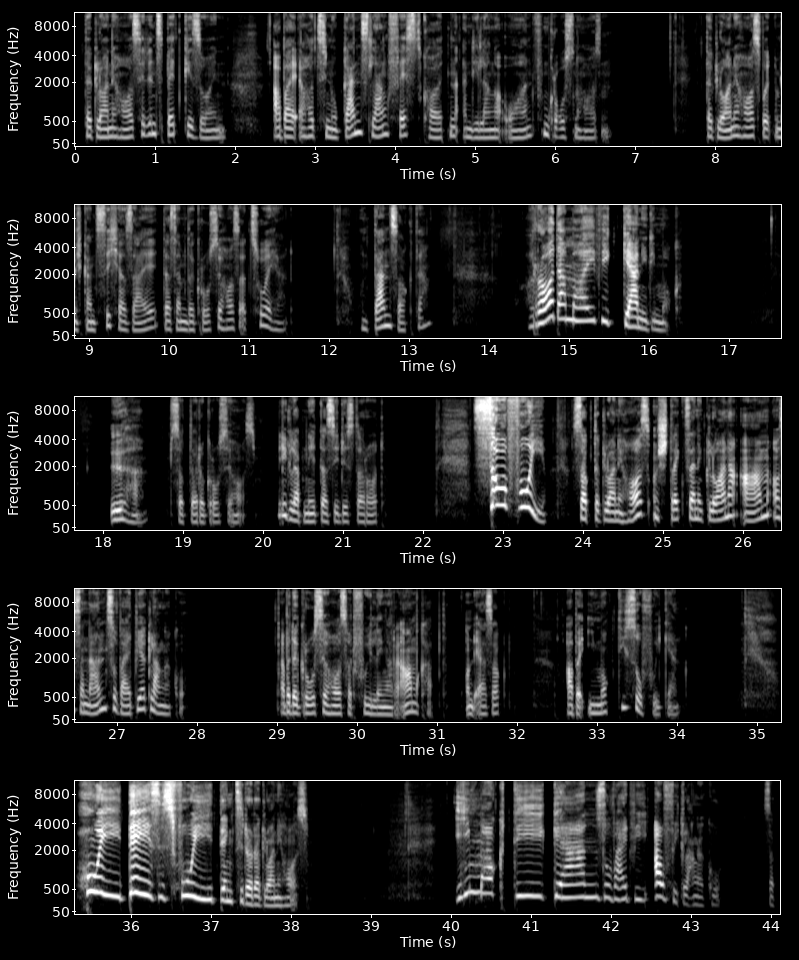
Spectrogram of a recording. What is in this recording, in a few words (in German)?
audio erzaehler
